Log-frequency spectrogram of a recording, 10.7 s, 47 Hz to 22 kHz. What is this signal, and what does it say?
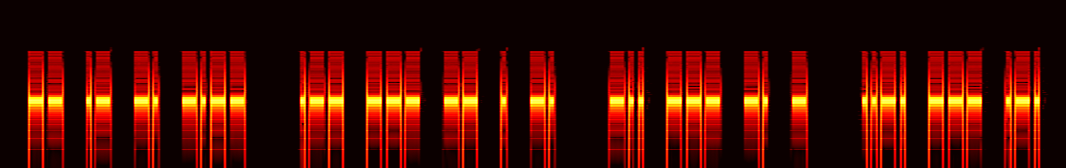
Morse code, heard as a keyed tone, about 25 wpm, spaced as for 20 wpm, 550 Hz. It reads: MANY WOMEN DONT FOR
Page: news-headlines-in-morse-code-at-20-wpm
